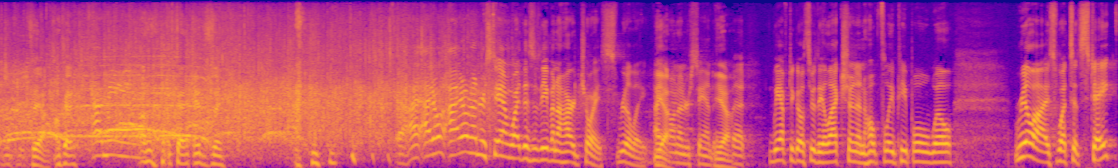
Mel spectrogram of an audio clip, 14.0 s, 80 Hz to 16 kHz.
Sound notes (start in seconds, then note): 3.5 cheers and applause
